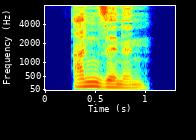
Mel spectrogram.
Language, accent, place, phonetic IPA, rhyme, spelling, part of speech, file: German, Germany, Berlin, [ˈanˌzɪnən], -anzɪnən, Ansinnen, noun, De-Ansinnen.ogg
- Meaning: request; imposition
